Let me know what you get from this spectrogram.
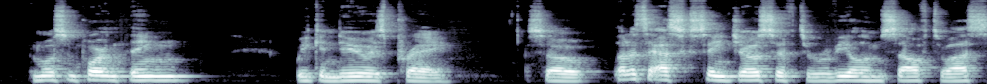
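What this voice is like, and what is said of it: Slightly hoarse voice. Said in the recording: “a little hoarseness in my voice”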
